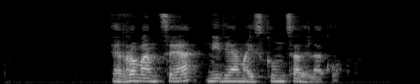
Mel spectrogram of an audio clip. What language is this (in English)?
Basque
